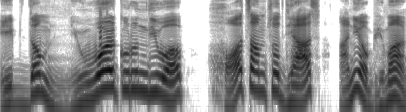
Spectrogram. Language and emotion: Goan Konkani, happy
